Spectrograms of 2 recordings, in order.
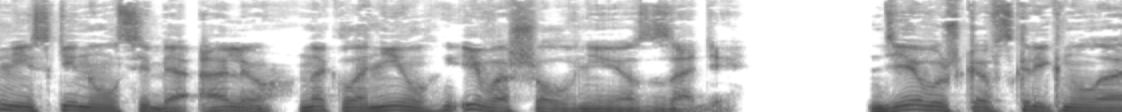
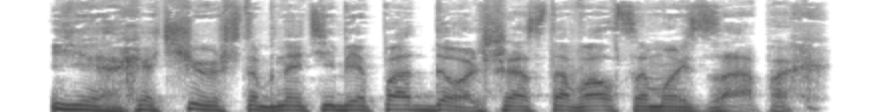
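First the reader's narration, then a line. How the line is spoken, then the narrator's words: Contented breathy exhale. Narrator (Russian): довольно выдохнул он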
